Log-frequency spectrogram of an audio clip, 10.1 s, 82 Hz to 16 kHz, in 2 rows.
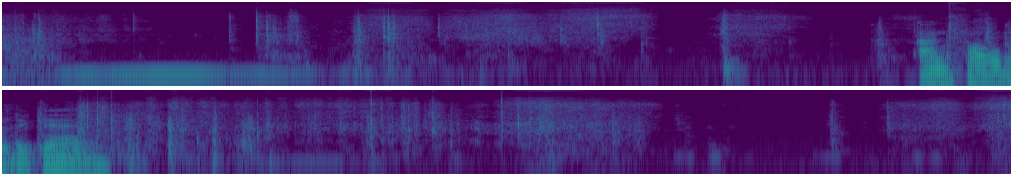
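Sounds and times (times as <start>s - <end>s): paper crackling: 0.0s - 8.4s, 9.2s - 10.0s
paper rustling and sliding: 0.0s - 8.6s, 9.2s - 10.0s.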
